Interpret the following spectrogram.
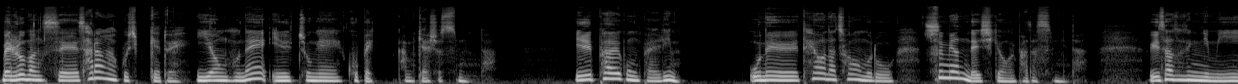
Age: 20-39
